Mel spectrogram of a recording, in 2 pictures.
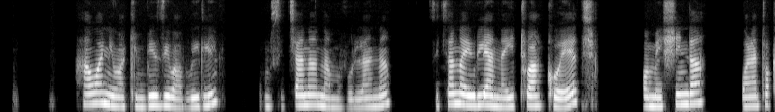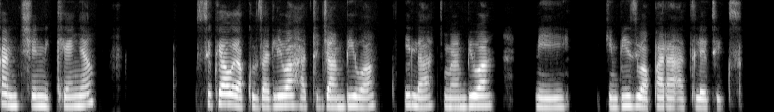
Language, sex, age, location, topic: Swahili, female, 18-24, Kisumu, education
